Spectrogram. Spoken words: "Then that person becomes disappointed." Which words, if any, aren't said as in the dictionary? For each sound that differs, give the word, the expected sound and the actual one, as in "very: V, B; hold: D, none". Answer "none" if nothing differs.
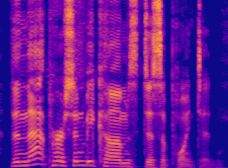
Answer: none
